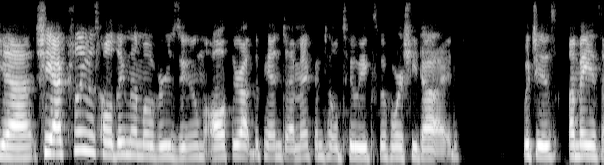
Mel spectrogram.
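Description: A woman speaks with a plain, everyday voice at a medium pitch. Her pace is fairly quick, with ordinary pitch variation. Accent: American. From US South, Atlanta. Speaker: graduate psychology student. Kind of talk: interview. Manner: casual, chatty.

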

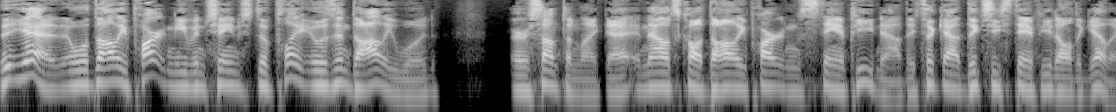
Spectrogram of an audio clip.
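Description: A man with an American accent, medium pitch, somewhat breathy, with lively intonation and a very fast pace against a quiet background. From Ohio. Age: 40s. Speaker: radio show staffer. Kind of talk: casual chat.

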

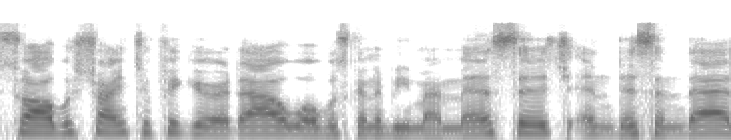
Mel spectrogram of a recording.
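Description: Woman with a Spanish accent at a medium pitch, dry, close sound with no echo, quiet background. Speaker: podcast host. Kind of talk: casual interview. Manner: animated.

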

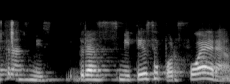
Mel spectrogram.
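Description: Very slow speech from a woman, fairly high in pitch, with ordinary pitch variation. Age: 20s. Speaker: image consultant and interior designer. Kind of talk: casual chat.

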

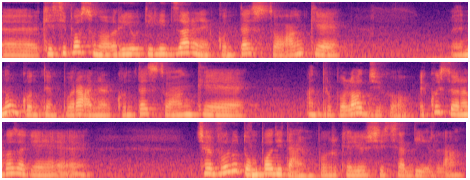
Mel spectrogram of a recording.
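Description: With audible room echo, a woman talks fairly slowly at a fairly low pitch, with ordinary pitch variation and long, frequent pauses. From born in Isola del Liri, Italy; raised in Rio de Janeiro, Brazil from age 10 to 20. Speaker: visual artist. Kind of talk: interview in her studio. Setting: artist's studio. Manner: halting, many repetitions and fillers.

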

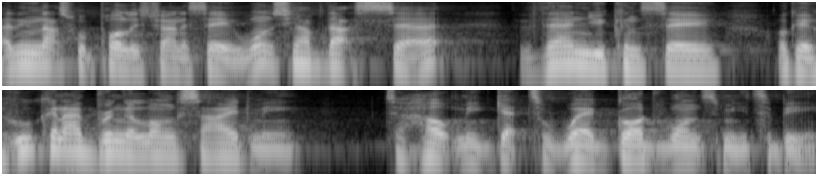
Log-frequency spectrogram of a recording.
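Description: A man with an unremarkable speaking voice talks at a fairly quick pace, using lively intonation and a medium pitch, on a very clean recording with a silent background. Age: 20s. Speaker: doctor. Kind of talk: panel discussion.

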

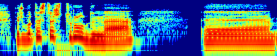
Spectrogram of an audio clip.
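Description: The background is silent and the recording very clean. The speaker is a woman. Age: 40s. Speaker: podcast host, mother of three. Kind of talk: casual interview conversation.

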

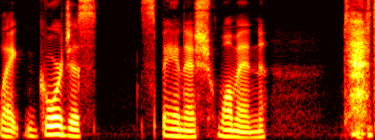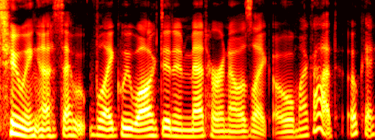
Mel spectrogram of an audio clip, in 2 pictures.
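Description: A woman with a very deep, low pitch and an animated tone at a moderate pace, ordinary pitch variation, dry, close sound with no echo, and a very clean recording with a silent background. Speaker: podcast co-host. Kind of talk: casual chat. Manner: animated, profane.

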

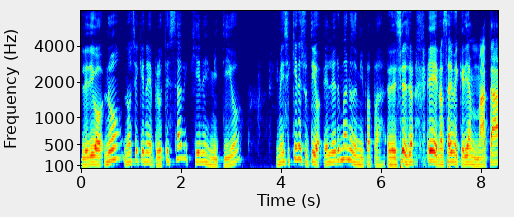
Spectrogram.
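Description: In a Tucumán accent, a man speaks at a moderate pace with lively intonation and a fairly high pitch. The recording is very clean, with a silent background. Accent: Tucumán Argentine Spanish. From Tucumán, Argentina. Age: 40s. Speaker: comedian. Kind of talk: casual interview. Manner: animated.

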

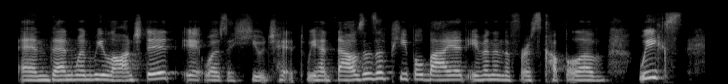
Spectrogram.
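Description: In a very clean recording with a silent background, a woman speaks at a moderate pace in an animated, enthusiastic tone. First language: not English. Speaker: career coach and author. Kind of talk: interview chat.

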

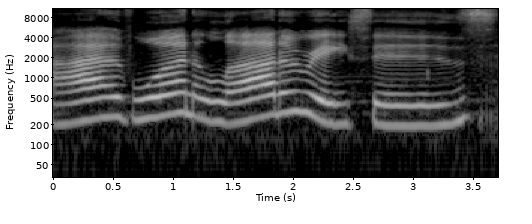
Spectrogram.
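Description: Someone with a female-sounding voice puts on a character voice with a fairly high pitch.

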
